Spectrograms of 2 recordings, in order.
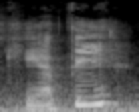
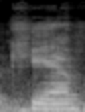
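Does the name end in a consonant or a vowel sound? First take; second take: vowel; consonant. First: The name ends with an added vowel sound. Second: The name ends on a consonant sound. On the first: The speaker calls it wrong. "I thought that was an E sound" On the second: The speaker calls it right. "Kianth is how I found out it's pronounced"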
